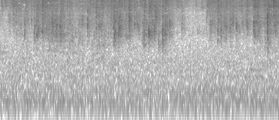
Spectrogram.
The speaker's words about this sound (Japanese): 頭皮は少しマッサージしながら流して。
